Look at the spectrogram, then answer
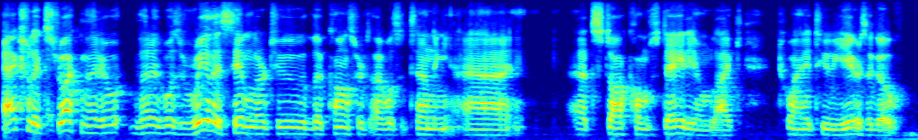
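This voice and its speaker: Man, Swedish accent, gravelly voice, rambling podcast chat, dull lo-fi sound. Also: mid-range voice, normal speed, fairly bright tone. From Sweden. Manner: rambling, self-correcting recollection. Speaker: podcast co-host. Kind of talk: casual chat. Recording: dull lo-fi audio.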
